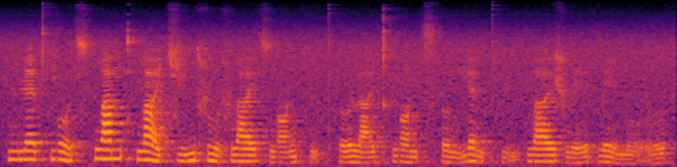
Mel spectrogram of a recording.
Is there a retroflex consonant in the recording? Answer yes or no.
yes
